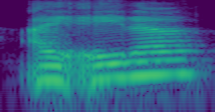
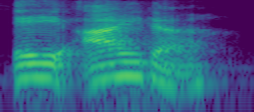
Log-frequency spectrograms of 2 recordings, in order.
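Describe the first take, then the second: First: "Aida" whispered, said eye-AY-tuh; unsure whisper of "Aida", eye-AY-tuh; first try at the name. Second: "Aida" said aloud, AY-eye-tuh; "Aida" settled on as AY-eye-tuh, falling; firm voiced "Aida", AY-eye-tuh; second try at the name. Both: Shown as a demonstration. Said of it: "Aida or".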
